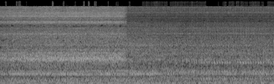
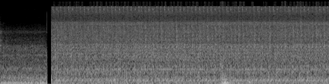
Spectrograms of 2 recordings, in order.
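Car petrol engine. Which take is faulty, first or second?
second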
